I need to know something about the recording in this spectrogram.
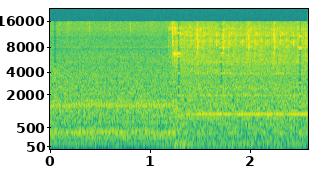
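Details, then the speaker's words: Bridgeport R2E3 Boss 8 CNC retrofit, table servo at its top jog speed of 60 inches per minute: a quiet, even hum with a faint steady whine holding one pitch, no grinding or knocking. It runs without problem and the drive stays cool; normal. "all right let's go to the fastest that it'll go right down the jog which is 60 inches per minute and it's got this oh"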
